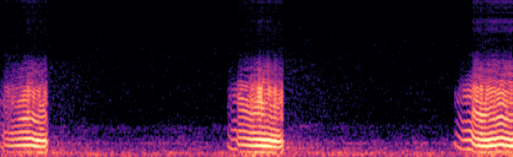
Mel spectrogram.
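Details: A dog snores in a steady rhythm, each inhale a buzzy, wobbling tone lasting well under a second, coming back roughly every three seconds with soft, quiet pauses in between.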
